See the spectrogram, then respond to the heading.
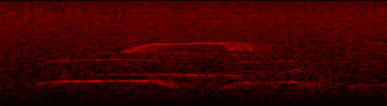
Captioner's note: none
